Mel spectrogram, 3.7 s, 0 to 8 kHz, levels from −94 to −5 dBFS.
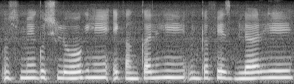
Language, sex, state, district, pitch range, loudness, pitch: Hindi, female, Madhya Pradesh, Bhopal, 215-235 Hz, -15 LUFS, 225 Hz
